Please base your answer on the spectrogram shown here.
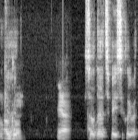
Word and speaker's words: Ogun: Shango and Ogun and Ogun is how you pronounce it. Okay. Ogun.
